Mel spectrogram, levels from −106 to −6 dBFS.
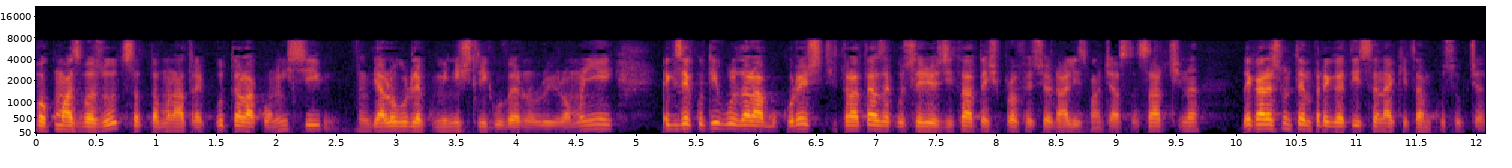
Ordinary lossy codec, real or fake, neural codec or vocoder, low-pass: MP3, 48 kbps; real; none; 7.2 kHz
